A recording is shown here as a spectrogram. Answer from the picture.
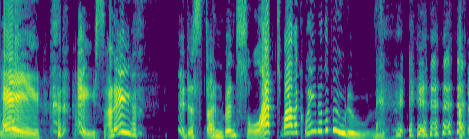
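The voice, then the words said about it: Put-on 1930s mid-Atlantic accent. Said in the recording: “Should I say it in a 1930s accent? ... That was good ... mid-Atlantic accent”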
